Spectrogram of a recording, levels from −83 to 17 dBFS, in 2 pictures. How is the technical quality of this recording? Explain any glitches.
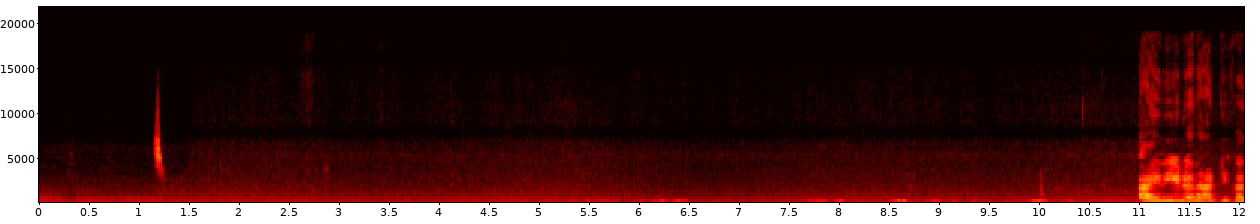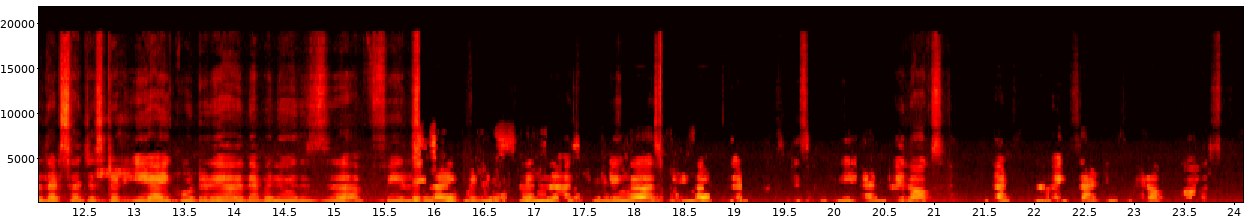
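The recording is marred by echo-control trouble, mostly in its second half, with two related faults.

Other side's voice leaking through, at 0.0–1.26 s, 15.76–17.73 s, 18.22–18.31 s, 18.67–18.74 s and 19.73–19.78 s: the far party, played on a loudspeaker, was likely not fully cancelled from the microphone. It ranges from faint at the start to briefly louder than the talker near 18.7 s.

Speech suppressed in double talk, at 15.87–17.98 s, 18.34–20.69 s and 21.18–24.0 s: with both sides talking, the canceller likely turned everything down. The talker's speech dips by about 10 dB in the first stretch and by roughly 25 dB later.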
